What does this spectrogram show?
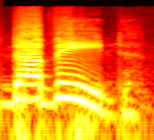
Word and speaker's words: David: The emphasis is always on the second syllable. So the name is David.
